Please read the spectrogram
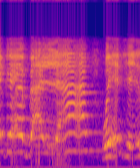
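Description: A woman's high voice singing wordless notes, with a fast warble about halfway through.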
